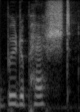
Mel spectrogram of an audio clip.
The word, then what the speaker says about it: Budapest: We love Budapest as well, or Budapest, if you want to be local about it.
